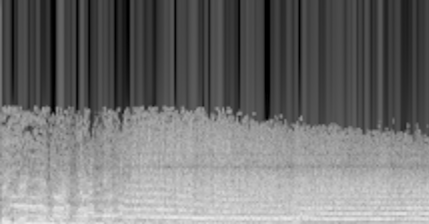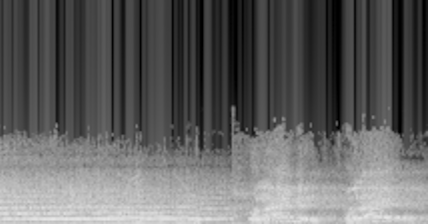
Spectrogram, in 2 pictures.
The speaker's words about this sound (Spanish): Ojo, si tu carro está sonando así. Ya es hora de cambiarlo.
